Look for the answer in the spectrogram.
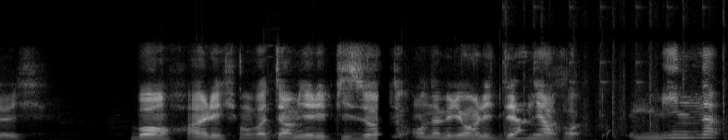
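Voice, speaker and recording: Joking French gaming YouTuber, slightly high voice. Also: male voice, fairly bright tone. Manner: joking, self-mocking, chatty with viewers. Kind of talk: casual gameplay commentary. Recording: dull lo-fi sound with faint background noise.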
